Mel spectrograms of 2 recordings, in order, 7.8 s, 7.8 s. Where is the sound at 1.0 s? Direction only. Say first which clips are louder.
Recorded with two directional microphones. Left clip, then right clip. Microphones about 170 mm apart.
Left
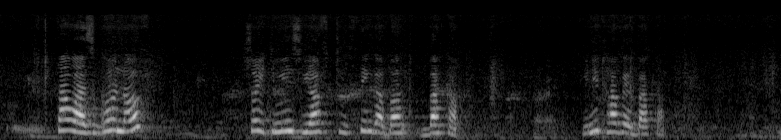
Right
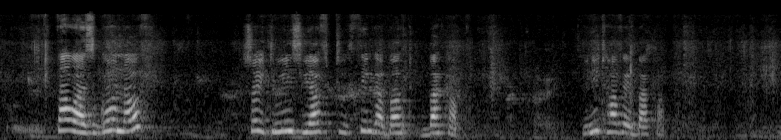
Right 1 dB; 10° right (ahead or behind).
